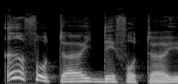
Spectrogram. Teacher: le S final on ne le prononce pas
